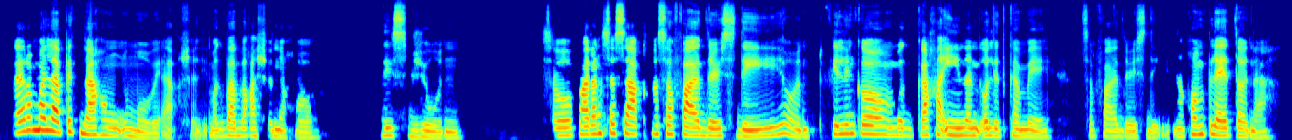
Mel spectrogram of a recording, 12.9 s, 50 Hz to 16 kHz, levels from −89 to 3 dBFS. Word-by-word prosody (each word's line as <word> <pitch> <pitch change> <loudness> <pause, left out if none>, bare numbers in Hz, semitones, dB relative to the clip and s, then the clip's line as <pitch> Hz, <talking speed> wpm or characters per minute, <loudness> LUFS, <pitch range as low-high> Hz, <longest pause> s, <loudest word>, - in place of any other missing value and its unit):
Pero 285 +5 +4
malapit 290 -4 +6
na 210 -5 +5
akong 195 -2 -3
umuwi 140 -7 -5
actually - - -11
magbabakasyon 180 -1 -3
ako. 140 -2 -10 0.8
This 190 0 -2
June. 145 -3 -5 0.8
So 190 +1 -1
parang 220 +4 +4
sasakto 230 -3 +3
sa 225 - +1
Father's 190 -3 +3
Day 175 +5 0
yun, 165 -7 -4 0.2
feeling 230 +2 0
ko 215 -4 +2
magkakainan 185 0 0
ulit 180 -2 -1
kami 160 -4 -3 0.2
sa 170 - -15
Father's 155 -2 -6
Day 140 - -10
na 175 - -6
kumpleto 190 -2 +1
na. 150 -2 -8
185 Hz, 130 wpm, -22 LUFS, 165-215 Hz, 0.8 s, malapit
